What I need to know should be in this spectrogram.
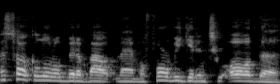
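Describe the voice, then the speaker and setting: Over a very clean recording with a silent background, a man talks at a fairly quick pace in a fairly high, somewhat breathy voice with lively intonation. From North Philadelphia, US. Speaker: podcast host. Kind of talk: casual interview.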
